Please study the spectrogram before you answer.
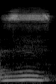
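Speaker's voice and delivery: "Z" as a sustained voiced "zzz"; buzzed Z sound. Shown as a demonstration. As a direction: hold the buzz of "Z" without the letter name. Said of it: "a Z sound".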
